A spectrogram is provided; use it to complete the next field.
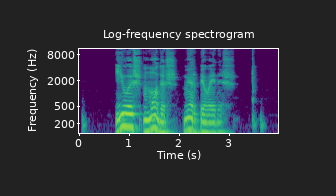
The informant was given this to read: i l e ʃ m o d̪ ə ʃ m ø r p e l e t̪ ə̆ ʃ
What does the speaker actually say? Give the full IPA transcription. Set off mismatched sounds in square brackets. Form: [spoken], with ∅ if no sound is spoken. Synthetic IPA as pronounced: i l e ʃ m o d̪ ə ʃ m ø r p e l e [d̪] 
